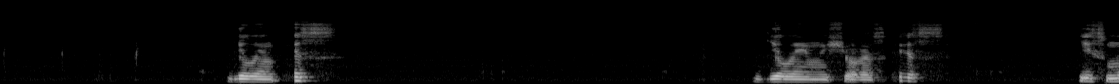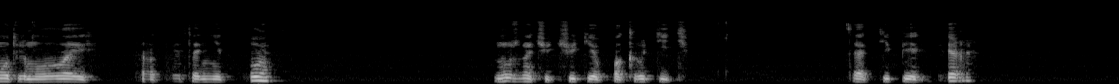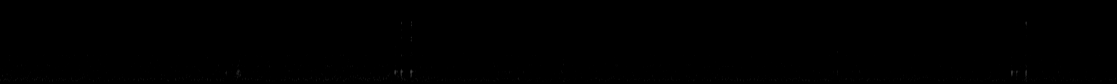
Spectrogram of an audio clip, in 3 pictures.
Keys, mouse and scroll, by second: 11.7 click, 12.8 scroll down 2, 13.1 middle click, 14.4-15.6 scroll up 3, 14.8 middle click, 26.7 click, 28.0 scroll down 1, 28.3 middle click.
